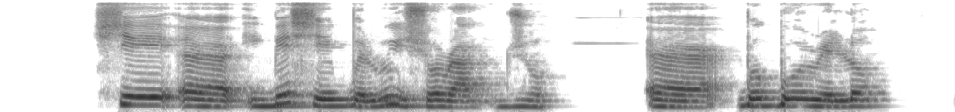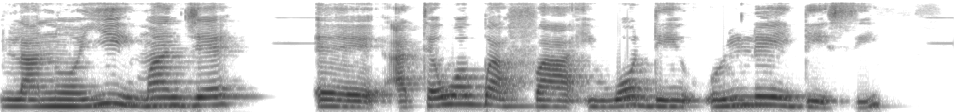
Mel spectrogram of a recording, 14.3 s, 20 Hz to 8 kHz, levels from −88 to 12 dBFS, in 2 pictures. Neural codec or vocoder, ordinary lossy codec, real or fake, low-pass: none; none; real; 7.2 kHz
